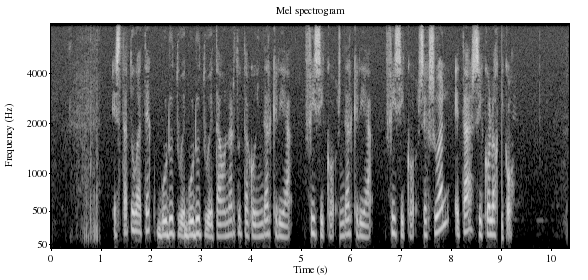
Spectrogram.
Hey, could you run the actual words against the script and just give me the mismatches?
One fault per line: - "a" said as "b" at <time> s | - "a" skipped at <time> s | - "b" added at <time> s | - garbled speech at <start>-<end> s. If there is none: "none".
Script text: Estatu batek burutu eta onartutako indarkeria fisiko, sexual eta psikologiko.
- "burutu" added at 2.8 s
- "indarkeria fisiko" added at 5.8 s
